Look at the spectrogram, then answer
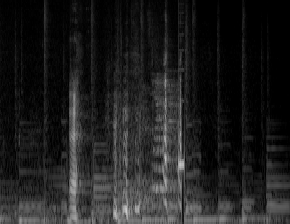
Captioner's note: laughter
